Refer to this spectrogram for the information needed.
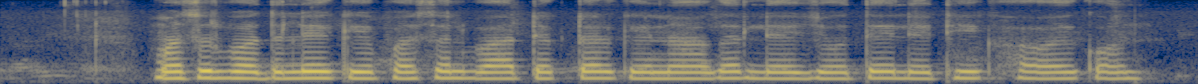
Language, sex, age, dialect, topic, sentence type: Chhattisgarhi, female, 41-45, Northern/Bhandar, agriculture, question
